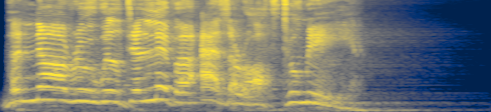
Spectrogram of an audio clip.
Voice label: Female Dragon Boss Idle; Onyxia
